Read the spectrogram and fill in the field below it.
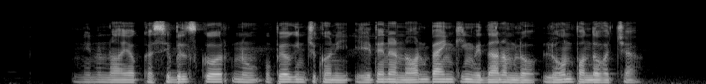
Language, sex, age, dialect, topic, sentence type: Telugu, male, 18-24, Utterandhra, banking, question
